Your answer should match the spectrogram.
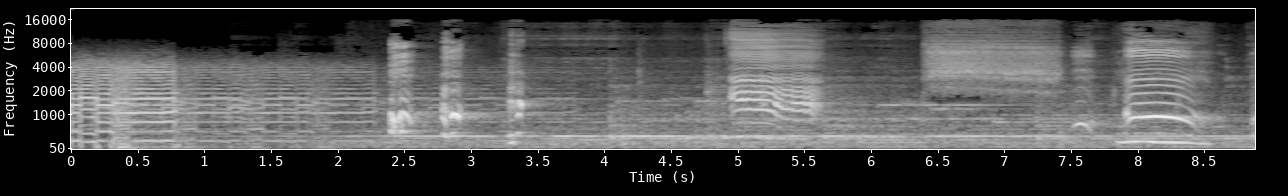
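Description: A baby cries in short, strained wails with harsh, raspy bursts in between, loud, rising and falling in pitch over a low steady background hum.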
